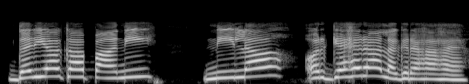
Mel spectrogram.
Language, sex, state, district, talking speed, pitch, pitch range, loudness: Hindi, female, Delhi, New Delhi, 115 wpm, 320 Hz, 270-370 Hz, -12 LUFS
